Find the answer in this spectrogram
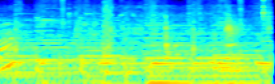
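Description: Background music with held tones over a stepping bass line.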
